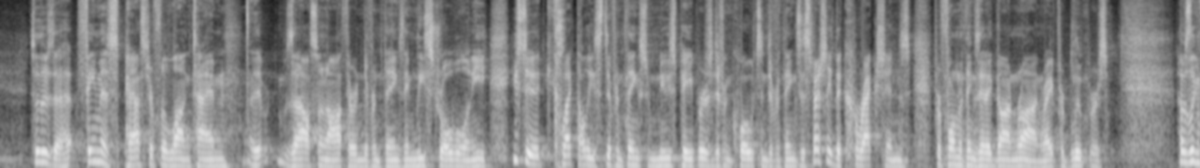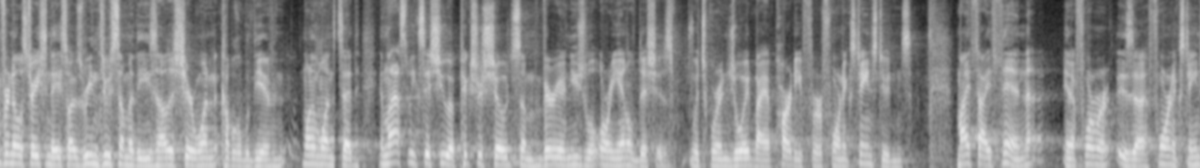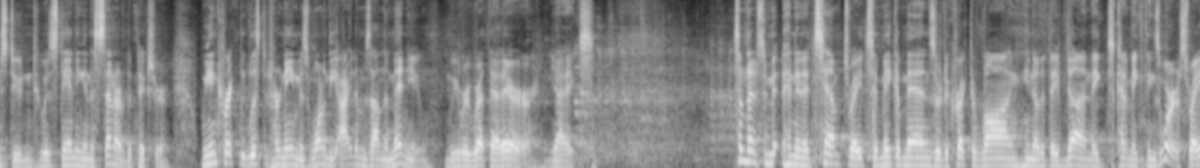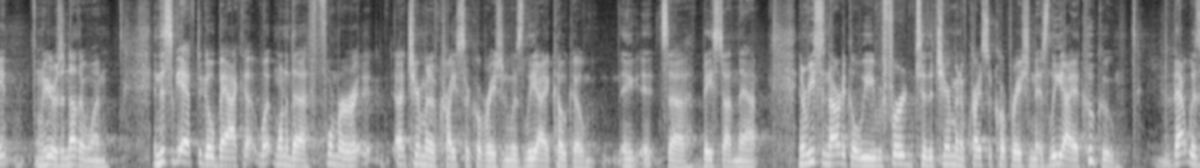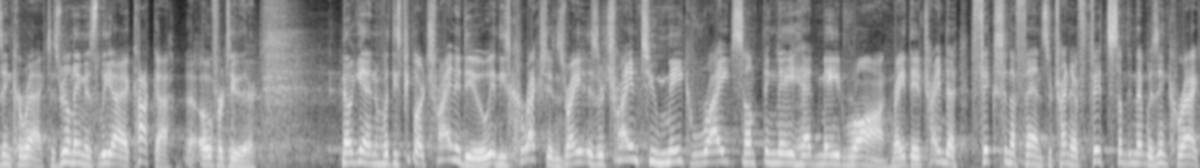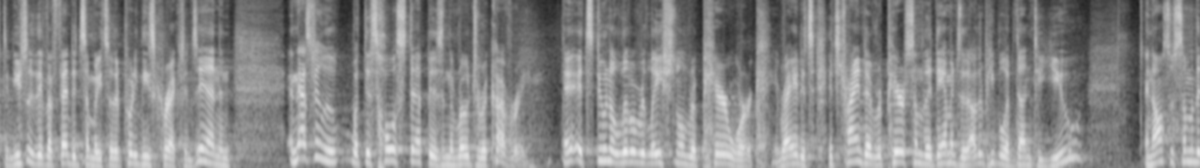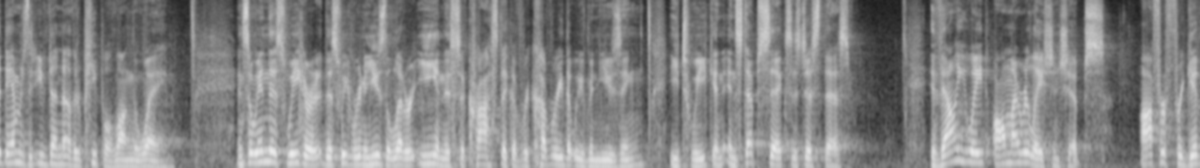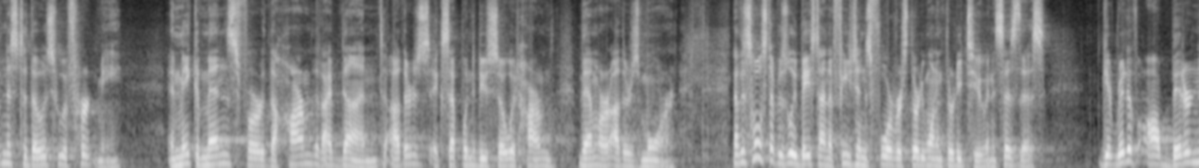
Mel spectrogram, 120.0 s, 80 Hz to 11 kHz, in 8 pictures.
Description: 1103-Sermon.mp3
